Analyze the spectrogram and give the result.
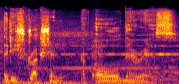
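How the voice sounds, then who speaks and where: A man narrating a movie trailer solemnly over loud music. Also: low voice, slow.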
